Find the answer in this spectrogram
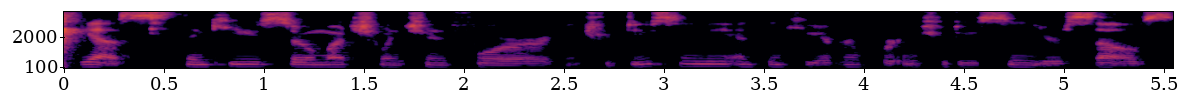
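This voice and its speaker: The pace is moderate. There are hardly any pauses. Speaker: artist and curator running workshops. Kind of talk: online workshop talk. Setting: online community call.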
